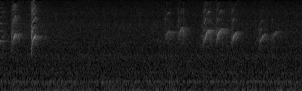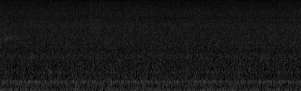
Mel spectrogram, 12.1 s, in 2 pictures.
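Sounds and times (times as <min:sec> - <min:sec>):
high thin bird calls: 0:00.0 - 0:00.9
faint steady hum: 0:00.0 - 0:12.0.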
